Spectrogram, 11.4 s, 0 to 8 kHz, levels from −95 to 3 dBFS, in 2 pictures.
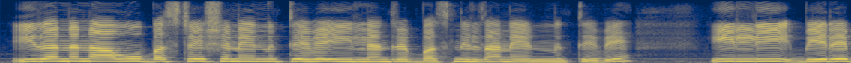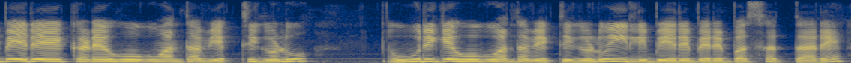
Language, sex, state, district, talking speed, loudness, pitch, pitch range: Kannada, female, Karnataka, Bellary, 125 wpm, -14 LUFS, 230 Hz, 210-255 Hz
